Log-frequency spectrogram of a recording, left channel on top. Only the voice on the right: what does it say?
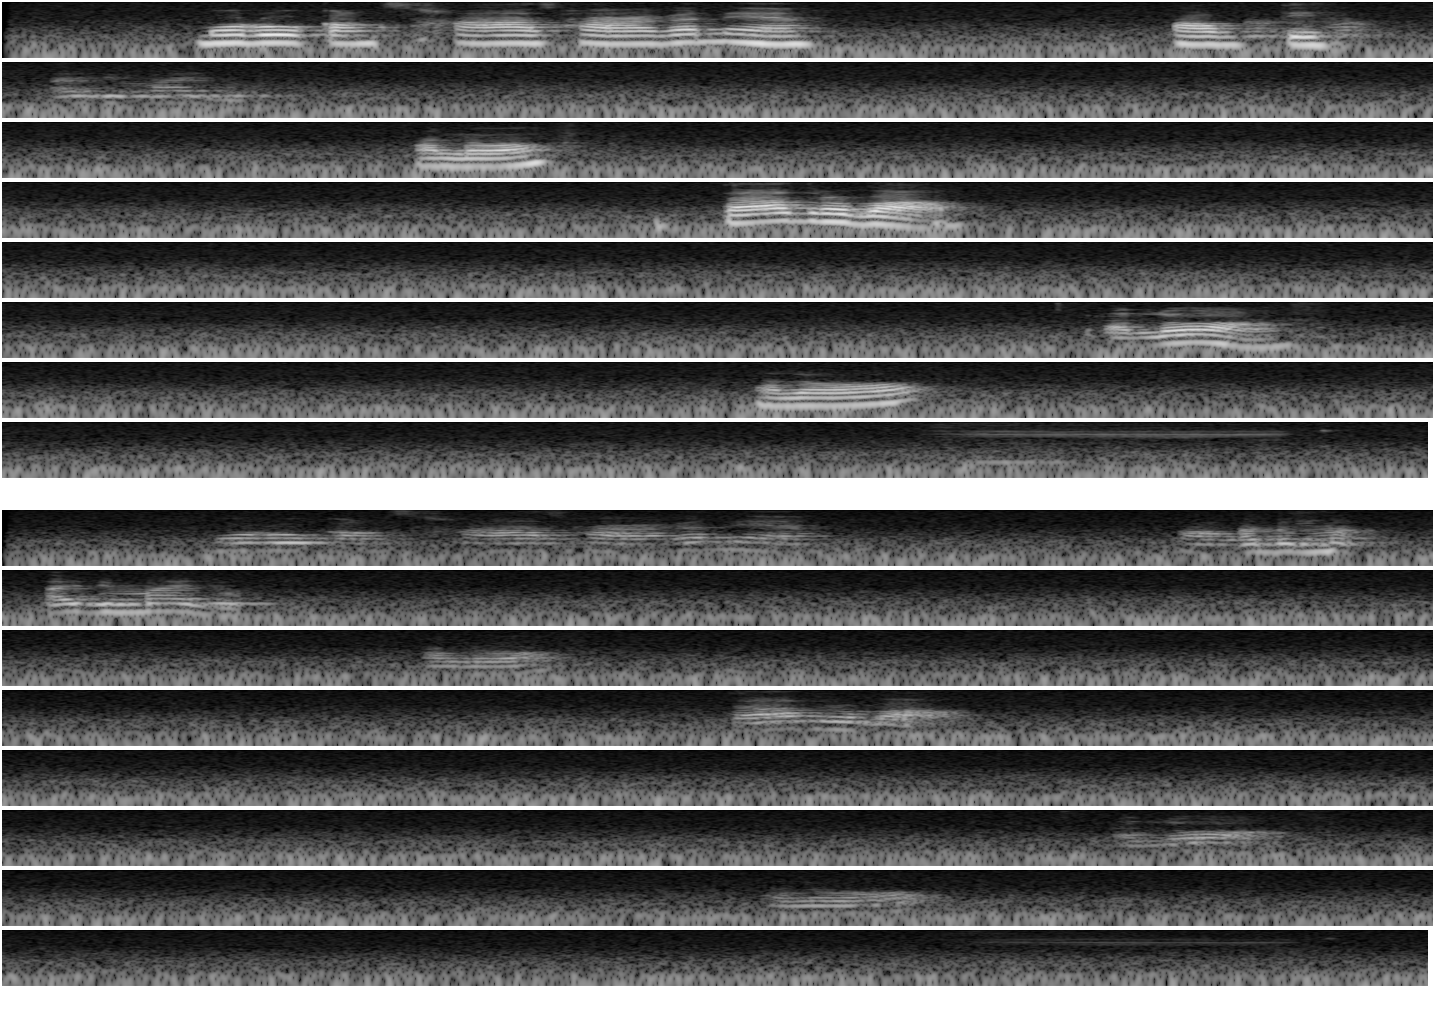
ꯑꯗꯣ ꯑꯩꯗꯤ ꯃꯥꯏꯗꯨ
